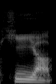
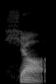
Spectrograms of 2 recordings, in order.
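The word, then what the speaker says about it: ひゃ: So this becomes not hiya, but hya, a blended syllable.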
